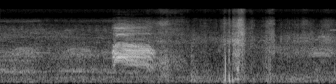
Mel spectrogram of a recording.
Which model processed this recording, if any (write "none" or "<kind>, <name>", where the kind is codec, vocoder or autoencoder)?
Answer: none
